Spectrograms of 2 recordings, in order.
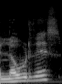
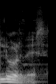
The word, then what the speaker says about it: Lourdes: que se escribe Lourdes, pero se dice Lourdes.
